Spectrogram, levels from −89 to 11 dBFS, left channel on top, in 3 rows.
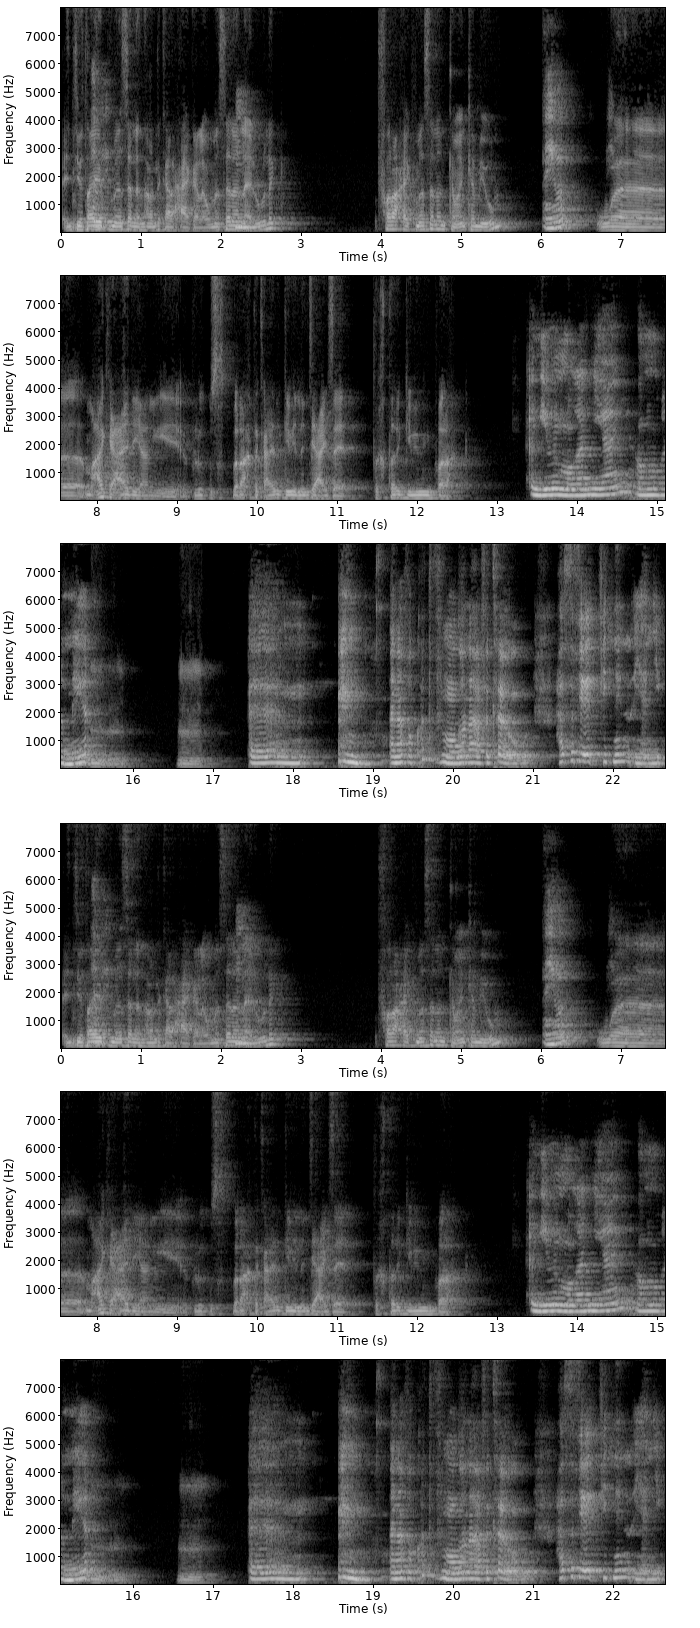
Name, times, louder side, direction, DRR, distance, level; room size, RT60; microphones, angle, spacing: voice 1, 0.0-2.7 4.0-5.5 6.7-11.1 11.4-12.5 15.5-16.0 16.5-16.9, left 3 dB, 65° left, 8 dB, 0.9 m, -25 dB
voice 2, 6.0-6.4 13.4-15.5 17.4-18.2 18.6-22.6, left 2 dB, 25° left, 4 dB, 1.2 m, -20 dB
18.0 x 8.0 x 3.7 m, 0.89 s
head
